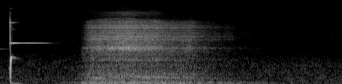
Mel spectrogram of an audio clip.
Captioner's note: ascending pop dings; inhale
